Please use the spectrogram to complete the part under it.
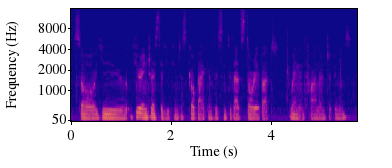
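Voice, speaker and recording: His delivery is completely flat and a little fast, in a mid-range voice with a bit of hiss or hum behind it. The speaker is an Austrian man with an Austrian German accent, sculpting on stream and answering chat hesitantly and softly, with many fillers and restarts.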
